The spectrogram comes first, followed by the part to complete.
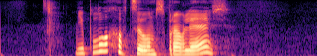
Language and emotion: Russian, neutral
